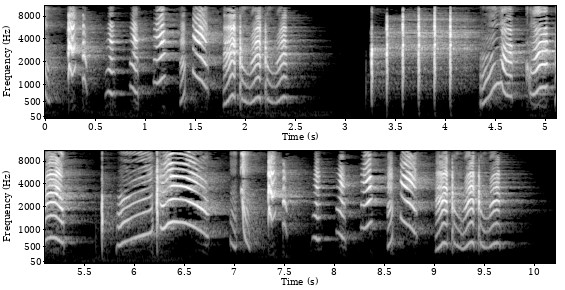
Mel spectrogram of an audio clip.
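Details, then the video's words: Talking parrot in a small room, producing bursts of quick, clipped speech-like syllables and rising-falling squeaky notes in phrases separated by short silences. "Talking Parrot"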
